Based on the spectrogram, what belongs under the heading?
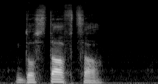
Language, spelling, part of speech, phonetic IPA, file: Polish, dostawca, noun, [dɔˈstaft͡sa], Pl-dostawca.ogg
